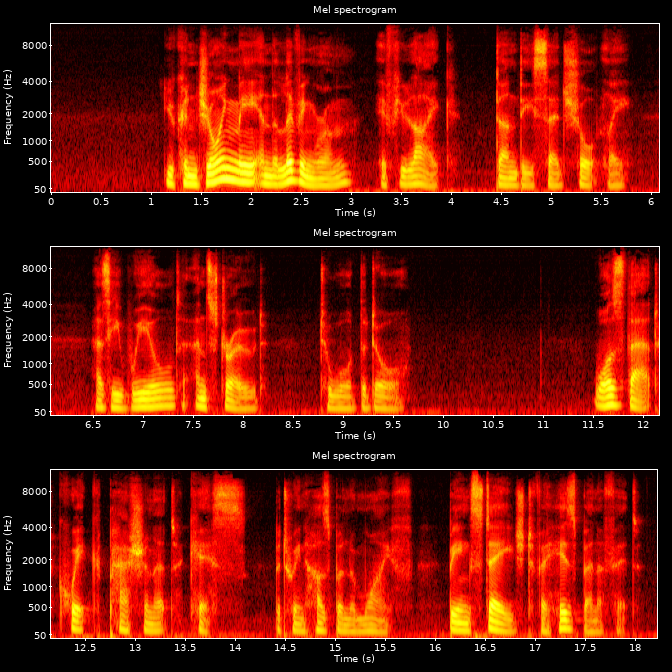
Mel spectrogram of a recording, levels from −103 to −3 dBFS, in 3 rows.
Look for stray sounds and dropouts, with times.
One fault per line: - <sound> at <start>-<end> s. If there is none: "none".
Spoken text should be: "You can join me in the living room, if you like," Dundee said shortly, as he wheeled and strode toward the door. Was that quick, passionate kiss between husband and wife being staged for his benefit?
none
